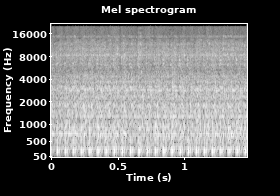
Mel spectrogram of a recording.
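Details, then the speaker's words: Baja Doodle Bug mini bike, 2.8 hp single-cylinder, idling; quick, even putter with a steady beat and no misses or stumbles: normal idle. "runs good yeah when i'm off of it lifting the rear tire thing screams"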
